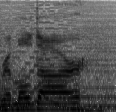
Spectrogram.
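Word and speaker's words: Rimuldar: Like, I call it Remolder. Some people call it Rimeldar for the key town.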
